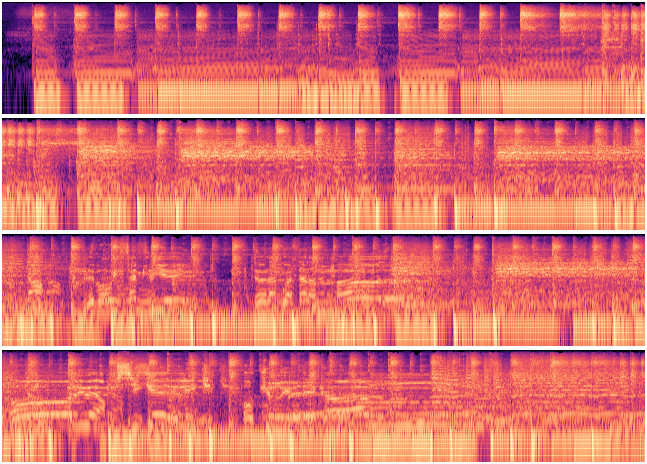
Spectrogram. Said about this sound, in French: qui est une chanson résolument moderne et euh, moderne dans son orchestration, on va dire.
